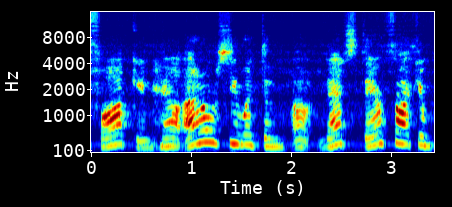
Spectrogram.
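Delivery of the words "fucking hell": ordinary delivery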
